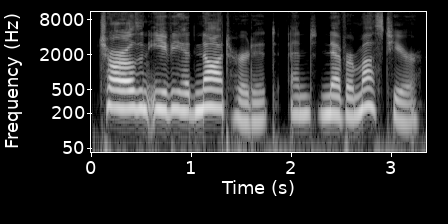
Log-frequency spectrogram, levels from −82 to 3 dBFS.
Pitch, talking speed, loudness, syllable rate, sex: 200 Hz, 195 wpm, -17 LUFS, 4.4 syllables/s, female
